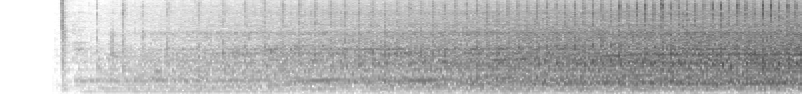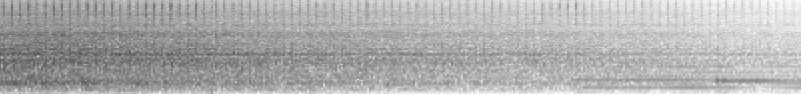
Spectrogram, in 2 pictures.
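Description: Film projector running with a rapid, even clatter, swelling in loudness to a peak about halfway and fading away, after a sharp click at the very start.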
